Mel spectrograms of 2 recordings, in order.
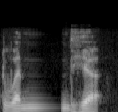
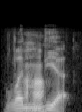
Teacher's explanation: It is not Vandhya. Vandya, without Mahaprana. If you put the Mahaprana there, the meaning will be completely changed.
